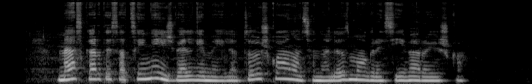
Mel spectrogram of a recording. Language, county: Lithuanian, Šiauliai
